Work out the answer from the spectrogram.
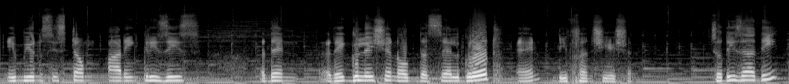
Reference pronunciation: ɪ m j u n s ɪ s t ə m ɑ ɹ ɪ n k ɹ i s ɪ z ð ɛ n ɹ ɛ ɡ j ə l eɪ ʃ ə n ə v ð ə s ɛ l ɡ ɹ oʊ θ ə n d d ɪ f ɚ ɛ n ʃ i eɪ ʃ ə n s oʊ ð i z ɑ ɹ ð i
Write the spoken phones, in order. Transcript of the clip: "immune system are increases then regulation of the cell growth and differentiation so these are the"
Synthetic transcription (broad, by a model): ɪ m j u n s ɪ s t ə m ɑ ɹ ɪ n k ɹ i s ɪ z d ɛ n ɹ ɛ ɡ j ə l eɪ ʃ ə n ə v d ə s ɛ l ɡ ɹ oʊ t ə n d d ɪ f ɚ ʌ n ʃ i eɪ ʃ ə n s oʊ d i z ɑ ɹ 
